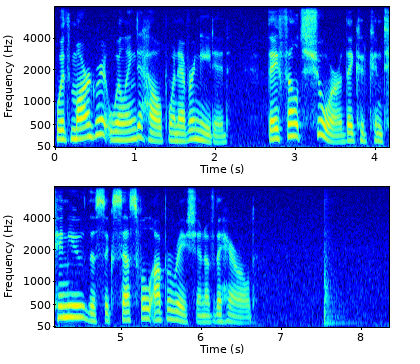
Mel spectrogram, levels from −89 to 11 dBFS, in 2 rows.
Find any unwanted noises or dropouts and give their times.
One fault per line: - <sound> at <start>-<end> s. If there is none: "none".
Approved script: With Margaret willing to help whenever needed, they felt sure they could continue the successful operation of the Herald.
- thud at 7.5-8.1 s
